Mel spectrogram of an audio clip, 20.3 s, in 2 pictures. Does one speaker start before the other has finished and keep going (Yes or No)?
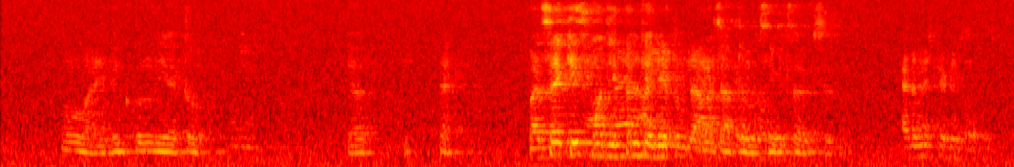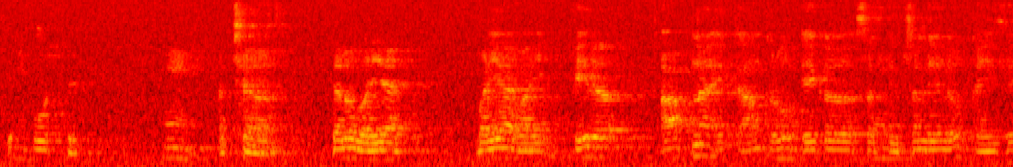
Yes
